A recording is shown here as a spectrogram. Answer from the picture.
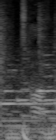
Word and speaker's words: Toph: Toph definitely rhymes with tough.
